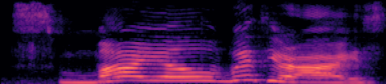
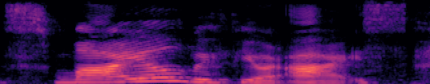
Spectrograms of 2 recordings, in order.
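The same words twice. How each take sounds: First: Much higher, louder, very slow "Smile with your eyes"; beaming coach. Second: Slow instruction. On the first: (pelatih ceria yang bersemangat) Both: Shown as a demonstration. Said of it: "facial expression".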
